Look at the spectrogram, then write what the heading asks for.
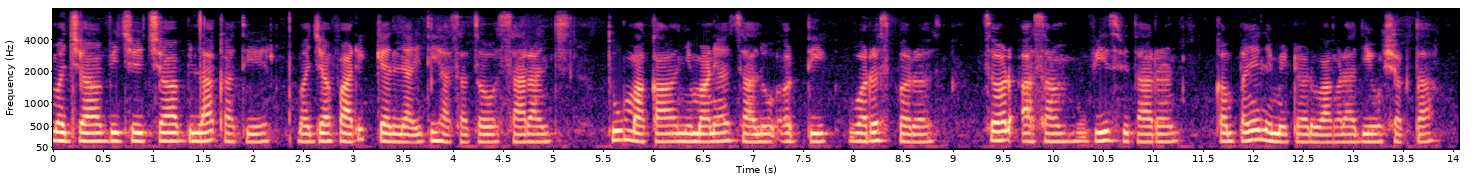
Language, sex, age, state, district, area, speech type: Goan Konkani, female, 18-30, Goa, Salcete, rural, read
